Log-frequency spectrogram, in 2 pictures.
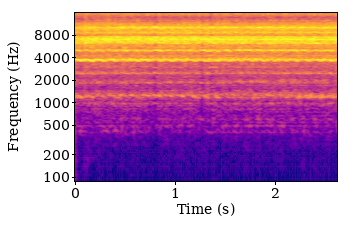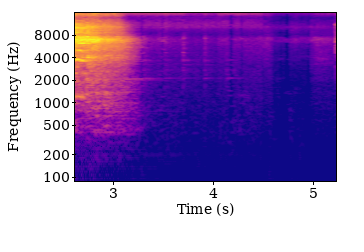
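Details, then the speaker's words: Norvil Norton Commando 850 MkIII, 900 miles, sat 10 years, rocker covers off, turned over on uprated starter to build oil pressure: even high whirring crank about three seconds, stops cleanly; oil reached rocker feed. "we're going to spin it over a few times see if we can get oil pressure see if we can get oil coming back to the tank here we go"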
